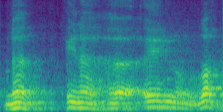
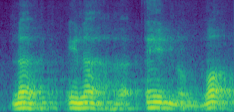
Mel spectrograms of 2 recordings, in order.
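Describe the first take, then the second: The two takes are said the same way.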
